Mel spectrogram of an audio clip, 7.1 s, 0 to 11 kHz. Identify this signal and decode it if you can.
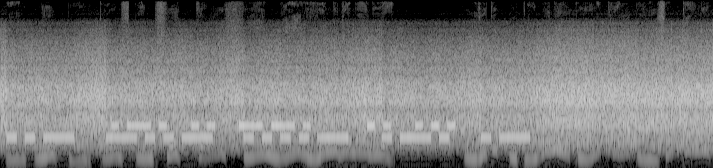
Morse code, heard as two keyed tones, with radio static, room echo and speech in Hindi. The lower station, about 13 wpm, 480 Hz: UX4RA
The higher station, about 15 wpm, 730 Hz: RIG IS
